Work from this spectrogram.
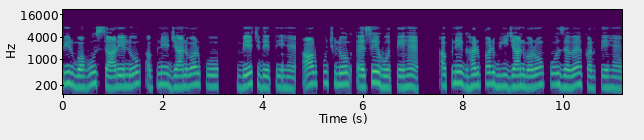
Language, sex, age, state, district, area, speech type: Urdu, female, 18-30, Bihar, Saharsa, rural, spontaneous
